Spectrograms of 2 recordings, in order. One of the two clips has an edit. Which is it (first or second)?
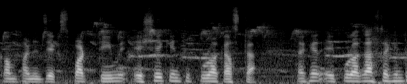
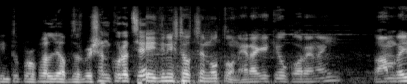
second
